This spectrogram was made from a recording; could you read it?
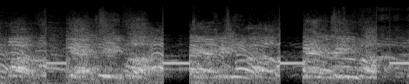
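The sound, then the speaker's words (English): A large crowd of Trump supporters advancing on the Capitol shouts and chants together, loud and dense, with many overlapping voices; brief dropouts cut the roar twice before it resumes. “With those orders, the crowd of economically anxious insurrectionists advanced on the Capitol.”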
